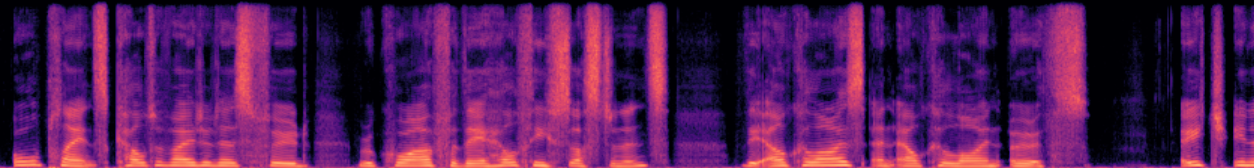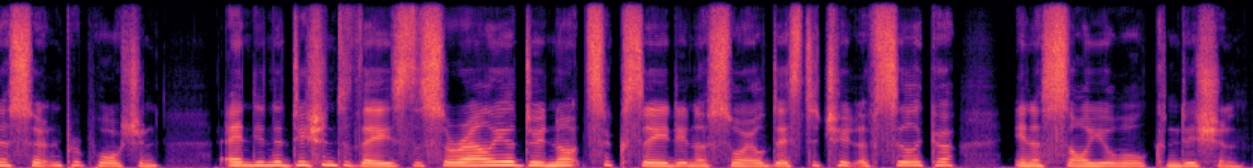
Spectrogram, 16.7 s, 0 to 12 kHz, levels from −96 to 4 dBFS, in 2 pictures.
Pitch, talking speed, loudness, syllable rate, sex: 205 Hz, 145 wpm, -19 LUFS, 5.0 syllables/s, female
